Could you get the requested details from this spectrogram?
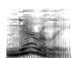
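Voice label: "neroli", British English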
